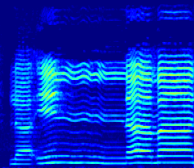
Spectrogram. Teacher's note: Qa 2 harakat, ada alif mad asli. La innama, nun ada sabdu, tekan ke dalam nun dan dengung 2 harakat. Wajibul gunnah, wajib dengung.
